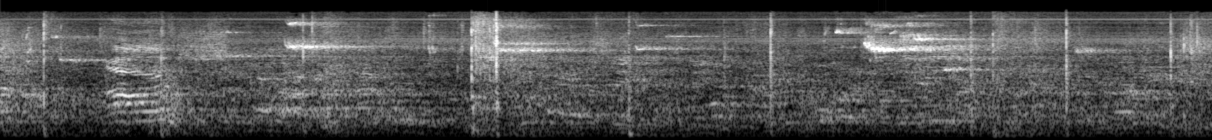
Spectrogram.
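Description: Volleyballs being struck and bouncing on a wooden gym floor amid many voices, all echoing in a large gymnasium. Sharp ball impacts come at irregular moments, the loudest about two and a half seconds in, with a few short high squeaks.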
